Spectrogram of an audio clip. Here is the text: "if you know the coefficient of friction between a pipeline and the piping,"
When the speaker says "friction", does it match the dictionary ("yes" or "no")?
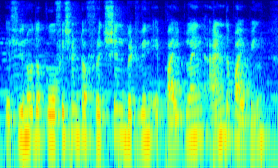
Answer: yes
